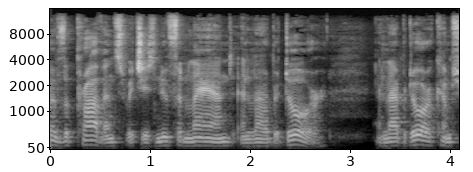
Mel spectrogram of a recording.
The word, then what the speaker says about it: Newfoundland: One Newfoundlander in the Broadway company, she taught us that in school, the kids are instructed to say, understand Newfoundland, which both have third syllable stress, and they both have that ah sound for the land and stand.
